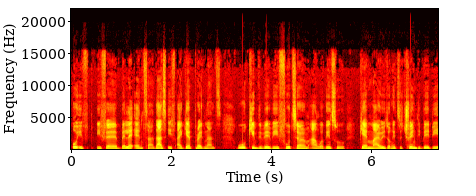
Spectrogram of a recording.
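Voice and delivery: ordinary talk, nothing marked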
